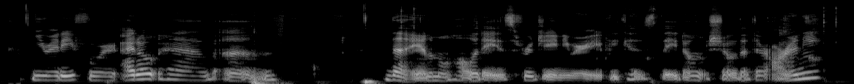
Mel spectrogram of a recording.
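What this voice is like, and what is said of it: Slightly raspy, congested voice. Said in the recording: “I'm having either allergies or a cold... if I sniffle a lot... I sound a little raspy”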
